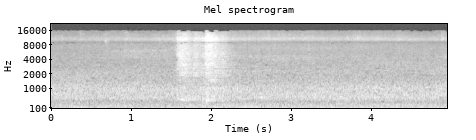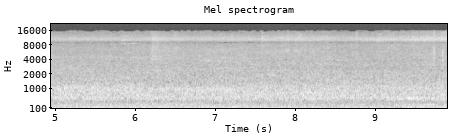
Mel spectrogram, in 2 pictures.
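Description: Steady noise of street traffic, cars and motorcycles, with a short hiss about two seconds in.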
